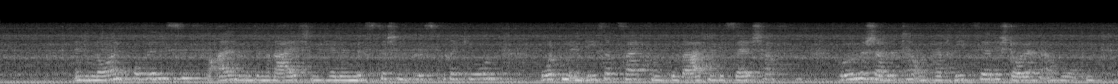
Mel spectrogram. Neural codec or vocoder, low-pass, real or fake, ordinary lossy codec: vocoder, 24 kHz, 100 mel bands, Vocos; 7.2 kHz; fake; none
